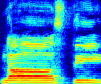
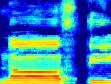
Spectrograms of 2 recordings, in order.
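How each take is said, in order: Both takes have the same delivery.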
